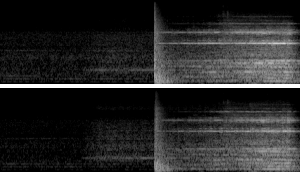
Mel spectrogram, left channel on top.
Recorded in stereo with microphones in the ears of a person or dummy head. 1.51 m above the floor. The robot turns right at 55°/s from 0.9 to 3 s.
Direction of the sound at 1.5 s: 125° left.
